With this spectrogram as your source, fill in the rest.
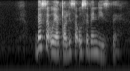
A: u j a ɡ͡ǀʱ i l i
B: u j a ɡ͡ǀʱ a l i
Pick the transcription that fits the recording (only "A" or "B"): B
